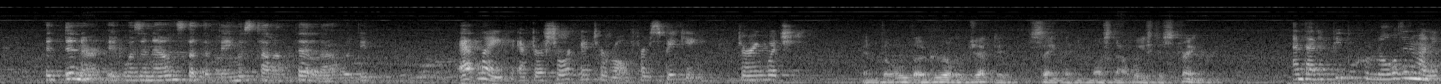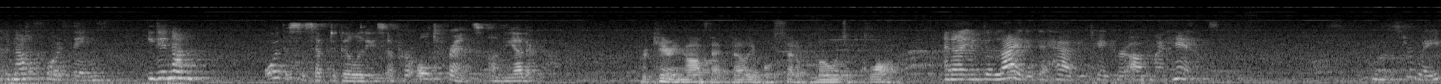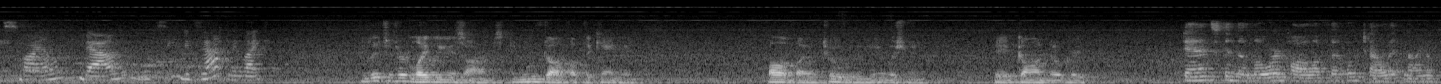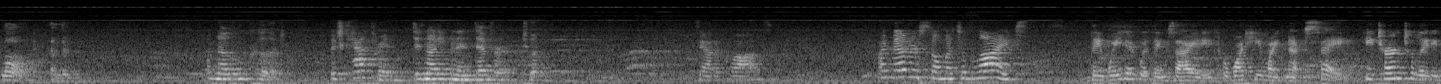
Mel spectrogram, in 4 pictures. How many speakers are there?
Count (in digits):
7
